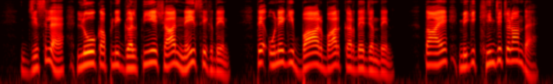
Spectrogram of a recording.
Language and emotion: Dogri, angry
